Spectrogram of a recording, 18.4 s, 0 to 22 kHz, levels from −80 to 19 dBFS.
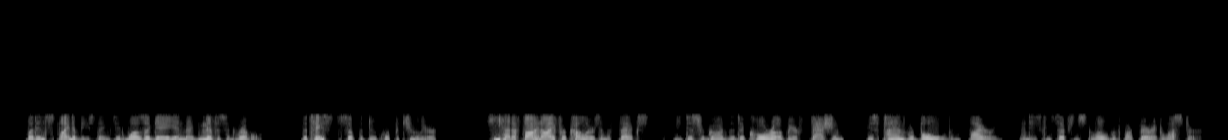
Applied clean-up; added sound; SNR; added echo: none; none; none; none.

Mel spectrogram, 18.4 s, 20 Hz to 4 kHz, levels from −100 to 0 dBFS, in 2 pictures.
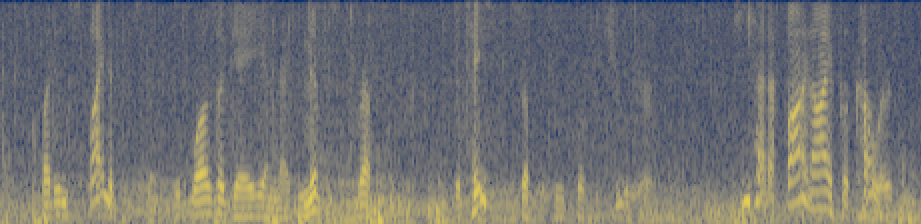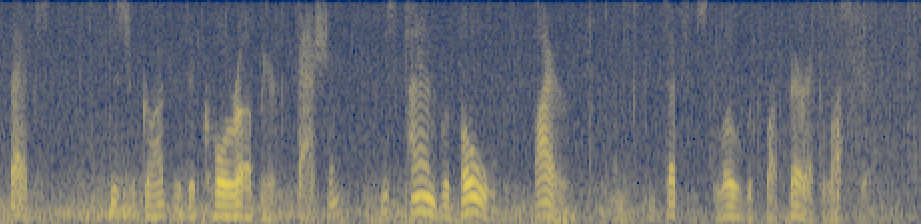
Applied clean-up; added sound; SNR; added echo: none; Thunder / Rain; 7 dB; none.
